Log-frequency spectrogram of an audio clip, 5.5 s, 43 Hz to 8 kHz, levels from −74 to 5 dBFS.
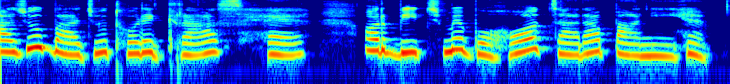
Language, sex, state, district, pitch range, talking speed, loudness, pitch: Hindi, female, Karnataka, Bangalore, 265-320 Hz, 130 wpm, -16 LUFS, 295 Hz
